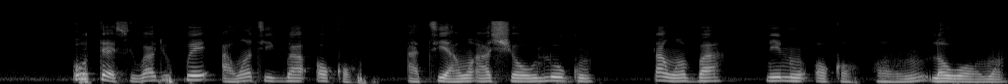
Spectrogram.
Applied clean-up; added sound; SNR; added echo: none; none; none; none.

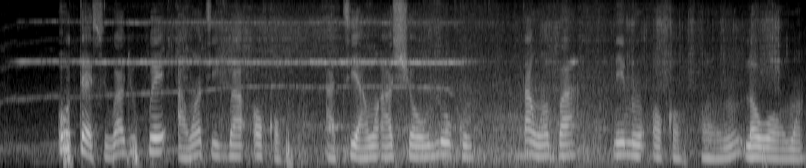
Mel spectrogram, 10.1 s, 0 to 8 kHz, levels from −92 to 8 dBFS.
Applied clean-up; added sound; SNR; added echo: none; Train; 12 dB; none.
